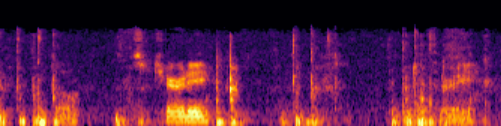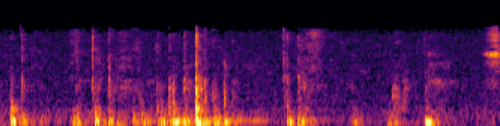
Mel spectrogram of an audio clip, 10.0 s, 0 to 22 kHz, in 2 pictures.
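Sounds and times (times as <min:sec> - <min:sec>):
typing on a keyboard: 0:05.1 - 0:08.2.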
